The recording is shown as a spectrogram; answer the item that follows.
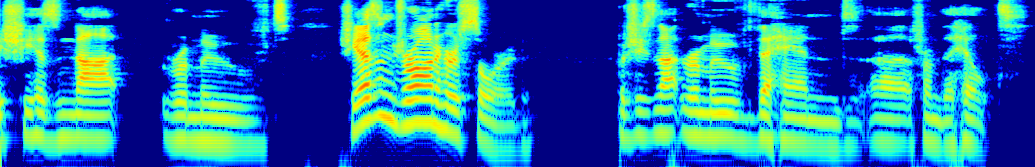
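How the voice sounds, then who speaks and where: A man improvising as a player in a tabletop roleplaying game, deliberate and pausing mid-sentence to think. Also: mid-range voice, a bit bright.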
